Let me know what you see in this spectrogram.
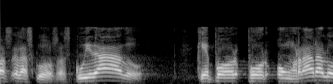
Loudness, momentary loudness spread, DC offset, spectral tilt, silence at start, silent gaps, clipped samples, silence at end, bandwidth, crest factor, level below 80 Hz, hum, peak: -16 LUFS; 6 LU; under 0.1%; -4 dB/octave; 0 s; none; under 0.1%; 0 s; 6 kHz; 14 dB; -58 dBFS; none; -2 dBFS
